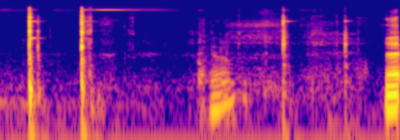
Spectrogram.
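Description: Hammer tapping a metal chisel into the rock around a fossil bone: four sharp, separate clicks, the first two close together and the last two about a second later.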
